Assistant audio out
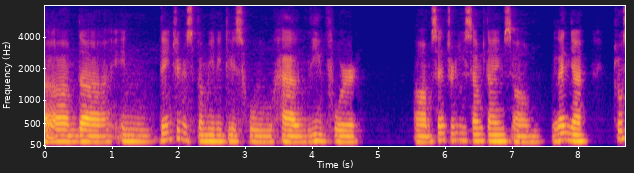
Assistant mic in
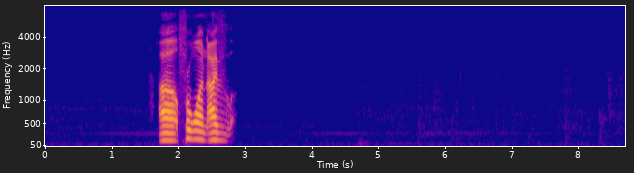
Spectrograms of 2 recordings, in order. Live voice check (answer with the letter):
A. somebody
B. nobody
A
